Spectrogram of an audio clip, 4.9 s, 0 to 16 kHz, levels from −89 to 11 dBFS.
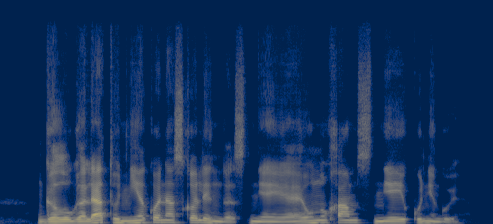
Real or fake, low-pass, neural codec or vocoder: fake; 14.4 kHz; autoencoder, 48 kHz, 128 numbers a frame, DAC-VAE, trained on Japanese speech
